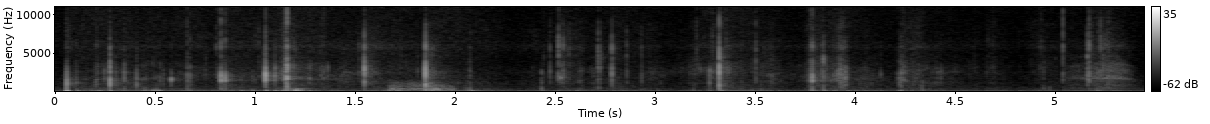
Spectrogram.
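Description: A leather wallet being twisted in the hands, the way a neck is twisted, the trick used for the neck-twisting sound effect in the film The Exorcist: irregular creaks and dry crackles with several sharp snapping clicks, fairly quiet, spread over a few seconds without speech.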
